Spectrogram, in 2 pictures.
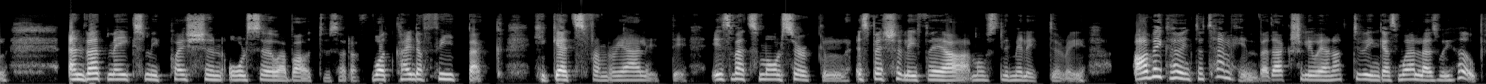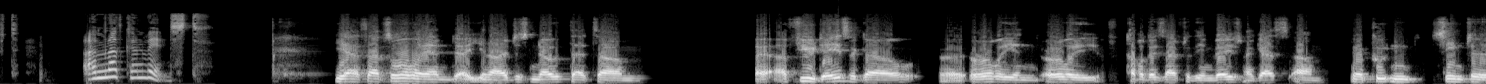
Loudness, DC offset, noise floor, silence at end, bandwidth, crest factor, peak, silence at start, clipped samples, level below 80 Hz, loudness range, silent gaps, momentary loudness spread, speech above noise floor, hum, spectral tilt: -12 LUFS; under 0.1%; under -90 dBFS; 0 s; 11.5 kHz; 12 dB; 0 dBFS; 0 s; under 0.1%; -52 dBFS; 8 LU; 11.21-11.33 s, 15.59-15.68 s, 17.07-17.57 s, 21.44-22.41 s, 24.14-24.25 s, 28.20-28.36 s; 16 LU; over 78 dB; none; -4 dB/octave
